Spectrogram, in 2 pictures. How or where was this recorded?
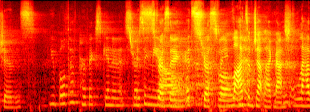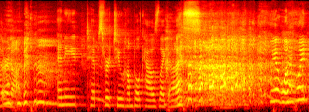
live audience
